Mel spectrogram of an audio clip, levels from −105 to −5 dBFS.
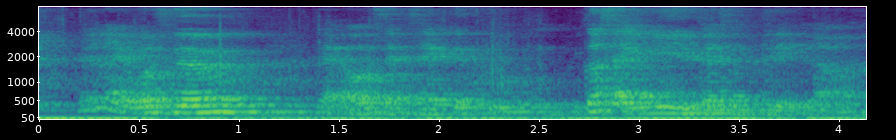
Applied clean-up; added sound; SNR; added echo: none; Livestock, farm animals, working animals; 2 dB; reverberation time 1.0 s.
